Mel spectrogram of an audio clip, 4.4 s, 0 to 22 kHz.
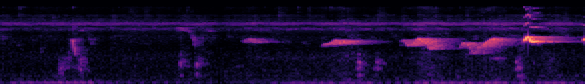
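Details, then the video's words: Silver-eared mesia singing, recorded 25 May 2022: soft scattered chips at first, then a run of loud, slurred whistled notes rising and falling over the last two seconds, with faint low clicking in the background. "chim ngú sắc hót"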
